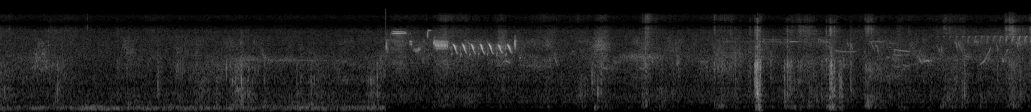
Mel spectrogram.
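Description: Quiet open-air scene. A low steady hum stops suddenly about four seconds in, just as a bird gives a rapid trill of about eight short high notes, and a few soft knocks from footsteps on loose soil follow near the end.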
